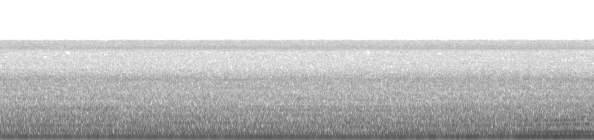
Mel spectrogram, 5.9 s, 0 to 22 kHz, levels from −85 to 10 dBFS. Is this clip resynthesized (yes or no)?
no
